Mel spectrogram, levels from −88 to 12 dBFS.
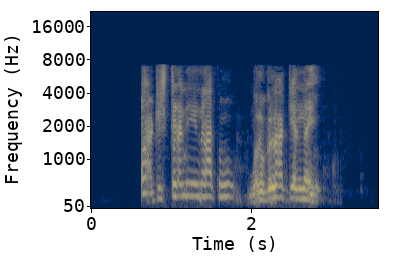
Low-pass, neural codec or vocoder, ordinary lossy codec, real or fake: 7.2 kHz; codec, 24 kHz, 1.5 kbps, HILCodec; MP3, 48 kbps; fake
